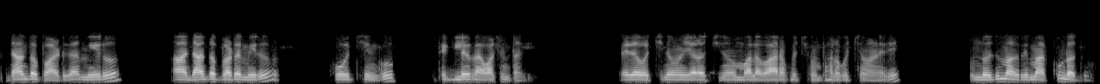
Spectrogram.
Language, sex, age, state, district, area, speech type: Telugu, male, 30-45, Telangana, Jangaon, rural, conversation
